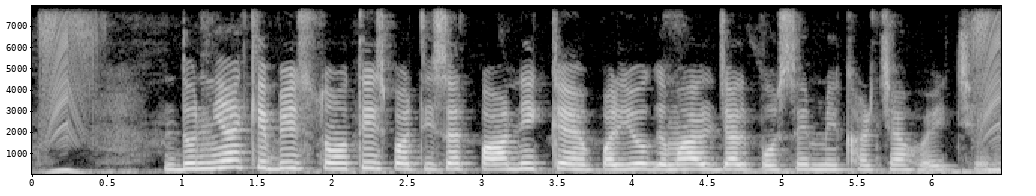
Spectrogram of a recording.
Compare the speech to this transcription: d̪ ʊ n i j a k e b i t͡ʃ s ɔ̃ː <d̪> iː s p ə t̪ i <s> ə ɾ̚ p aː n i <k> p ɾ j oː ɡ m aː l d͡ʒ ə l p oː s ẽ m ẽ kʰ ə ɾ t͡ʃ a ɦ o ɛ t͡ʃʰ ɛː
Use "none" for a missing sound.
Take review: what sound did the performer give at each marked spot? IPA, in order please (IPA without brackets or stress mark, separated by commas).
t̪, s, k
